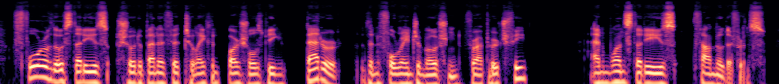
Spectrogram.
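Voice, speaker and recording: Guest researcher, man in his twenties, lowish voice, technical and fluent. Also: warm tone, no echo. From Belgium. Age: 20s. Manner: precise, technical, fluent explainer. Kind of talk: podcast interview, explaining research.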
